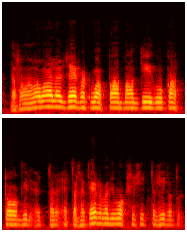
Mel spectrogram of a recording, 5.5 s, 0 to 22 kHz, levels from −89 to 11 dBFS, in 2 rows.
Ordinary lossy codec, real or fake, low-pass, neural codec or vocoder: AAC, 32 kbps; fake; 19.8 kHz; autoencoder, 48 kHz, 128 numbers a frame, DAC-VAE, trained on Japanese speech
